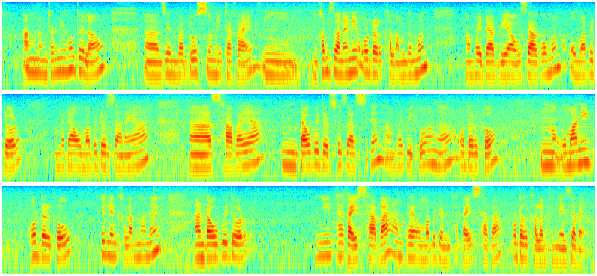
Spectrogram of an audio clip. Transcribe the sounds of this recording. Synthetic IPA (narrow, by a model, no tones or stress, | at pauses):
a̰ŋnɯŋtʰak̚niɦɔwtʰɛlaw | zɛnbadɔszɔnitʰakʰaj | ŋkʰamzanajniɔɾdaɾkʰalamdɯŋmɯn | ampʰajdabɛawzaɡɔwmɯnɔmabɛdɔɾ | ambʰajdaɔmabɛdɔɹzanaja | sabaja | dawbɛdɔɹsɔzasiɡɯnampʰɾajbikʰɯwaŋɯɔ̰ɾdaɾkʰɯw | ɔmani | ɔɹdaɾkʰɯw | pʰɛlɛŋkʰalamnanajdawbɛdɔɾ | nitʰakʰajsabaːmpʰɾajɔmabɛdɔɹnitʰakʰajsabaɔdaɾkʰalampʰinajzaba̰j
